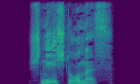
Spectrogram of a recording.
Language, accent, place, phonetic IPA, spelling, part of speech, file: German, Germany, Berlin, [ˈʃneːˌʃtʊʁməs], Schneesturmes, noun, De-Schneesturmes.ogg
- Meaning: genitive singular of Schneesturm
